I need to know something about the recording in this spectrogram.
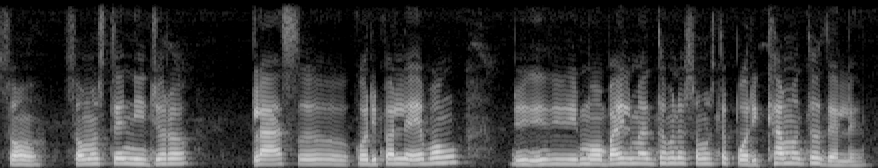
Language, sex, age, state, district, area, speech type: Odia, female, 30-45, Odisha, Mayurbhanj, rural, spontaneous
